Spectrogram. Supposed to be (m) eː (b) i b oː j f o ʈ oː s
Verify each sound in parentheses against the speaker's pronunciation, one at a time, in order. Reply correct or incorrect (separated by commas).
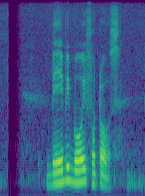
incorrect, correct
